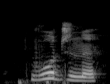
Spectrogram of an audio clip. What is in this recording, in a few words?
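"вуджны", Komi, female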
